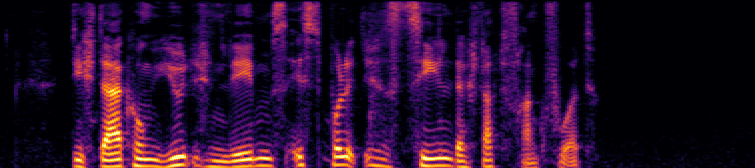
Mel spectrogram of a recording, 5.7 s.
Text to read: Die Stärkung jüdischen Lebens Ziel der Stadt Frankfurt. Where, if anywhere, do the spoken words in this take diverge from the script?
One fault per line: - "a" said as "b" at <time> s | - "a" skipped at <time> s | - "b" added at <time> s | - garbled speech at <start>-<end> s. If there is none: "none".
- "ist politisches" added at 2.2 s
